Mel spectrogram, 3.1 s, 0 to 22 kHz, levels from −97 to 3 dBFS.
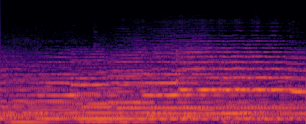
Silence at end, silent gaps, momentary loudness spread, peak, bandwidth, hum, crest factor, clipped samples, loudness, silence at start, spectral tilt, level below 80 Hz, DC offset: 0 s; none; 5 LU; -20 dBFS; 11 kHz; none; 12 dB; under 0.1%; -33 LUFS; 0 s; -7 dB/octave; -52 dBFS; under 0.1%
